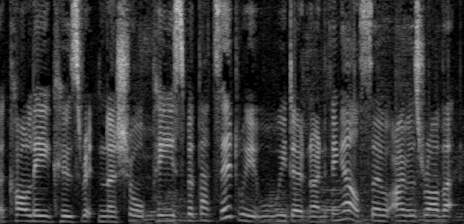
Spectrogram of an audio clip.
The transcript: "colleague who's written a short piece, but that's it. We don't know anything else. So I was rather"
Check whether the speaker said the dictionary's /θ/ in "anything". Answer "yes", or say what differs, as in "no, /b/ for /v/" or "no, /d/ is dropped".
yes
